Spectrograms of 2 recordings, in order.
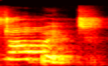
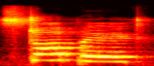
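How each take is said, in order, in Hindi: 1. यह तीखे, गुस्से वाले लहजे में कहा गया है। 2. यह नरम, प्यार भरे लहजे में कहा गया है। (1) "अगर गुस्से से बोलना है" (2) "प्यार से भी बोला"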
